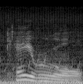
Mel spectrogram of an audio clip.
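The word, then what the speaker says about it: K. Rool: who it is it captain cool or K rool however you want to pronounce it or say it not pronounce it say it yeah Donkey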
